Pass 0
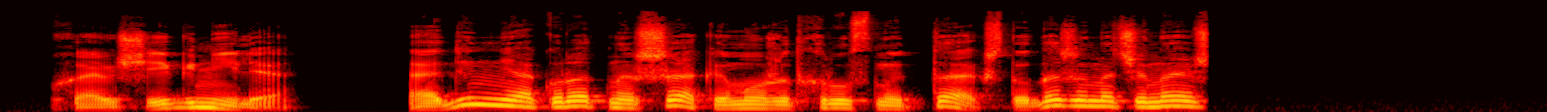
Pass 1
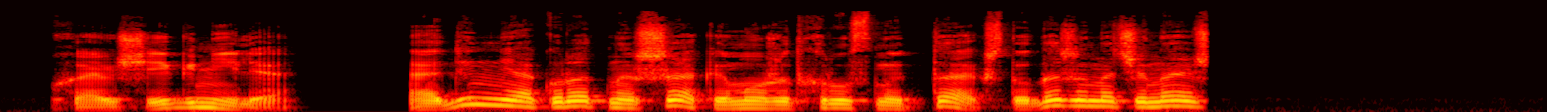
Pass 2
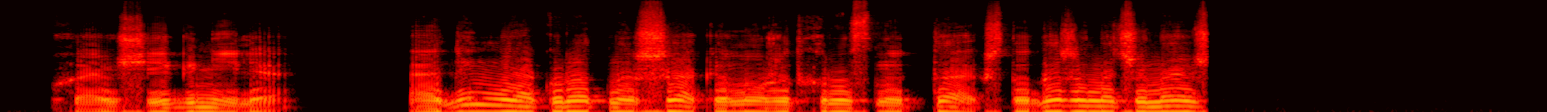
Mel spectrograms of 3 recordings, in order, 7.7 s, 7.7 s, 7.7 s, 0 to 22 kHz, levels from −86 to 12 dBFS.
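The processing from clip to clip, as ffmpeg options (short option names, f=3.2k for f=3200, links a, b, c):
-af "aecho=1:1:3.1:0.36"
-af "aeval=exprs='(tanh(12.6*val(0)+0.8)-tanh(0.8))/12.6':c=same,volume=-1.5dB"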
